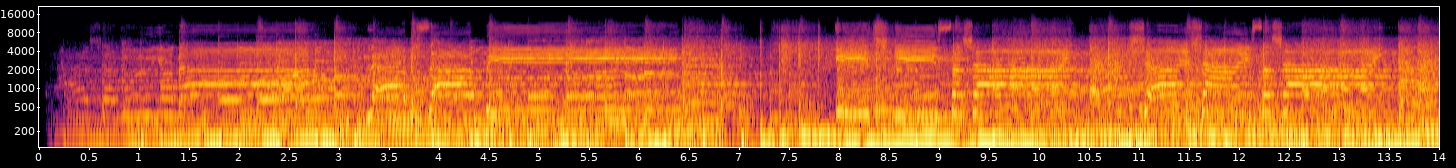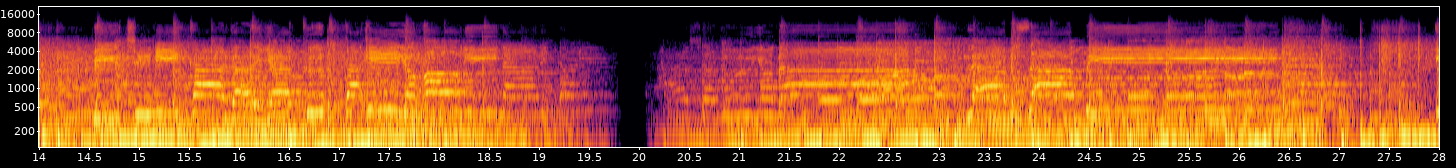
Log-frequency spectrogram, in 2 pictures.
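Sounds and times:
karaoke backing music: 0:00.3 - 0:19.7, 0:20.3 - 0:27.9.

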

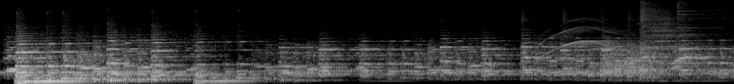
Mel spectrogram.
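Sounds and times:
potion shrink effect: 0:00.0 - 0:03.2, 0:05.5 - 0:07.2.

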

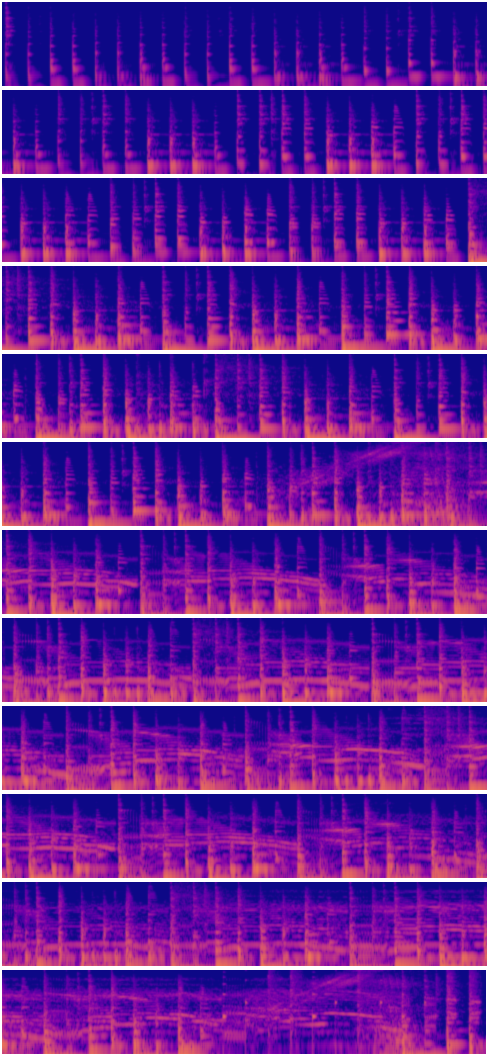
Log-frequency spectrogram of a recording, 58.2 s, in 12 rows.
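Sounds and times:
in-game music: 0:00.1 - 0:58.1.

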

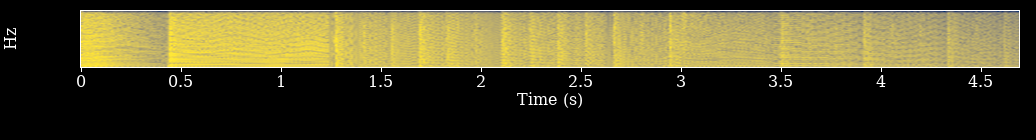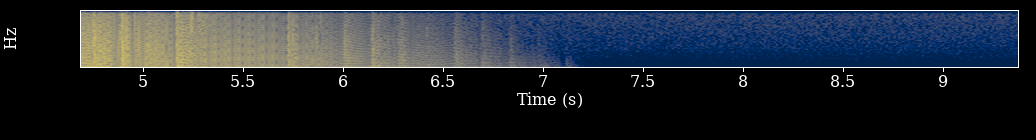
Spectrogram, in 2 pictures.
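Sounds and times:
SID chip music in stereo: 0:00.0 - 0:06.5.

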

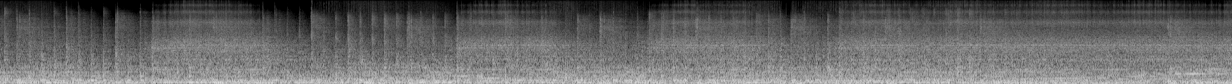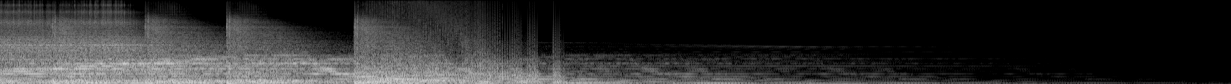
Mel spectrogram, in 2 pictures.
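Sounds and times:
harsh industrial train crash: 0:00.0 - 0:18.0.

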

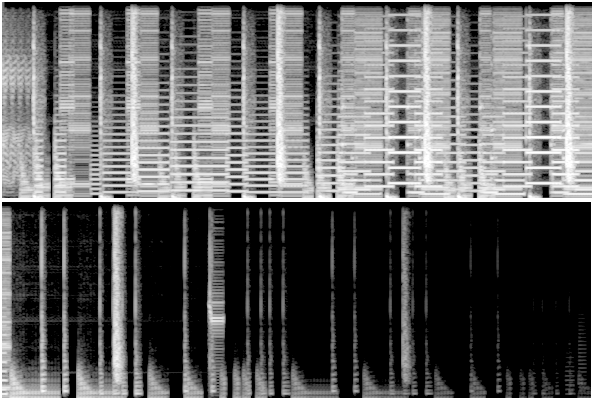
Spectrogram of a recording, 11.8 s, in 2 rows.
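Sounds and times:
level game music: 0:00.3 - 0:06.2.

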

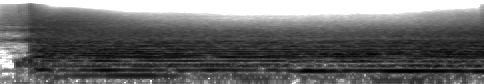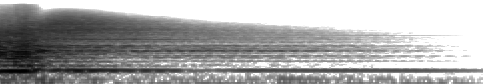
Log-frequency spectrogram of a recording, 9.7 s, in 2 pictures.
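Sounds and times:
escape music stinger: 0:00.2 - 0:06.6.

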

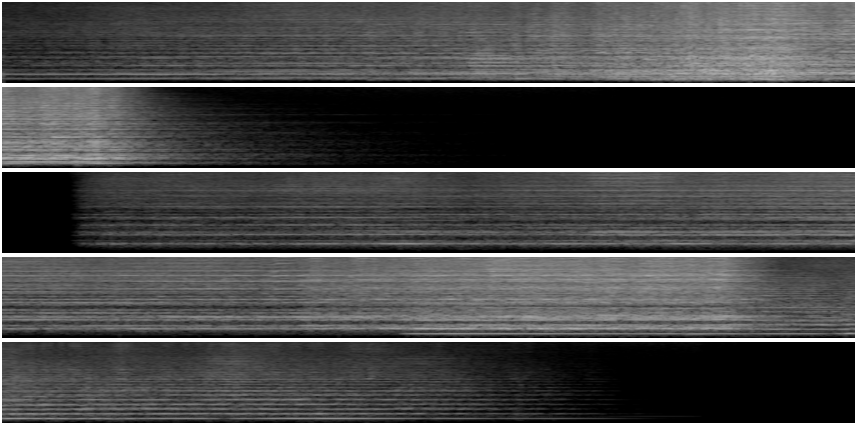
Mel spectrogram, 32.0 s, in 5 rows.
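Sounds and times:
background music: 0:00.0 - 0:08.4, 0:13.4 - 0:30.0.

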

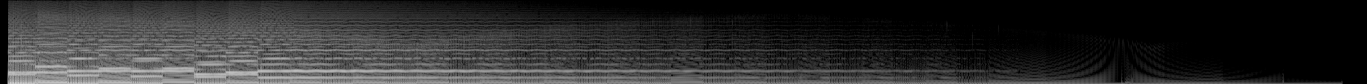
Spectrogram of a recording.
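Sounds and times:
Commodore 64 SID stereo game over music: 0:00.1 - 0:08.8.

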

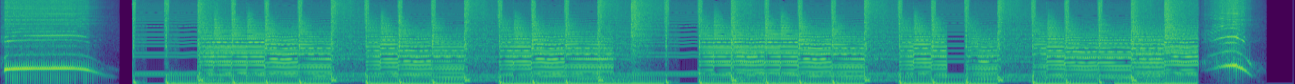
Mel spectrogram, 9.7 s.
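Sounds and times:
dance music with vocals: 0:01.2 - 0:09.0.

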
